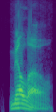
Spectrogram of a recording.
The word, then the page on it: mellow: American English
